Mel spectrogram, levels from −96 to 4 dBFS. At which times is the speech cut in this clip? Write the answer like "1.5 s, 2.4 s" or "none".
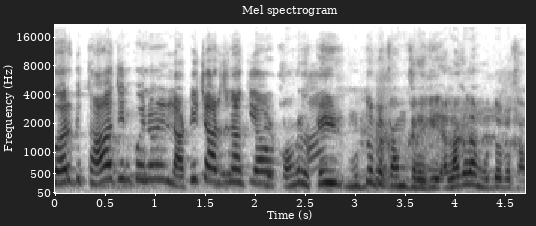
2.4 s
